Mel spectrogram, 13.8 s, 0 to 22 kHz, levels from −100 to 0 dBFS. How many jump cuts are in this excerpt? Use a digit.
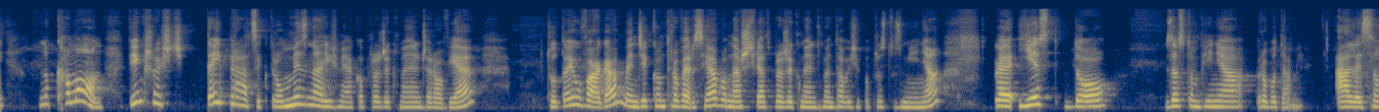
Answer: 0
